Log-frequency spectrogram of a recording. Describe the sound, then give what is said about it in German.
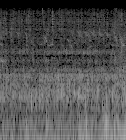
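A small stream trickles steadily, a soft, continuous babble of water with no voices, quiet but filling the whole moment without pause. It is a rivulet beside the source of the Altmühl river, in its spring area. “Und merkwürdigerweise kommt aber links von diesem Altmühlursprung auch noch ein Rinnsal.”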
